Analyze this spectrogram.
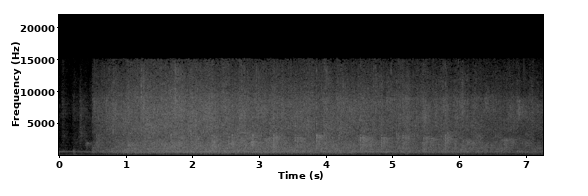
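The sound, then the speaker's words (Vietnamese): Sustained applause from a large gathering at a Buddhist ceremony welcoming over 450 new followers. The dense clapping swells quickly at the start, holds steady, then eases slightly toward the end. “hãy dành một tràng vỗ tay thật lớn”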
